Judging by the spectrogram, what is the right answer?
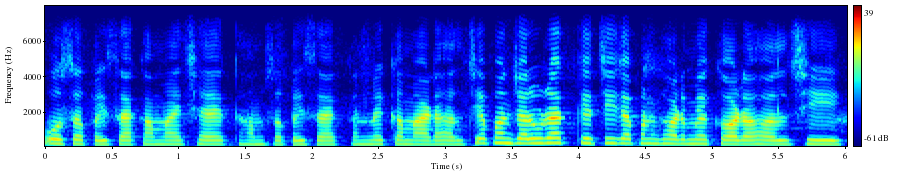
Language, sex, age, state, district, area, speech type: Maithili, female, 30-45, Bihar, Madhubani, rural, spontaneous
